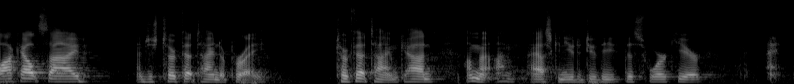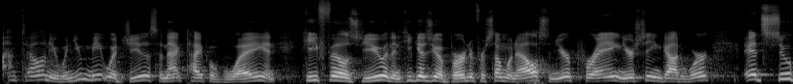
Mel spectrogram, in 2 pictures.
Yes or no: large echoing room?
yes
